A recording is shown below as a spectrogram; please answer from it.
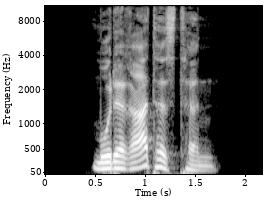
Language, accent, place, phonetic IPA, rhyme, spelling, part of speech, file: German, Germany, Berlin, [modeˈʁaːtəstn̩], -aːtəstn̩, moderatesten, adjective, De-moderatesten.ogg
- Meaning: 1. superlative degree of moderat 2. inflection of moderat: strong genitive masculine/neuter singular superlative degree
